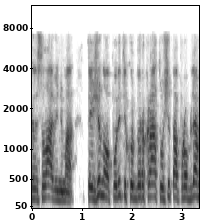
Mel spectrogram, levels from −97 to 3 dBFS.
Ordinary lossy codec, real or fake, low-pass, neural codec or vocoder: AAC, 48 kbps; real; 7.2 kHz; none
